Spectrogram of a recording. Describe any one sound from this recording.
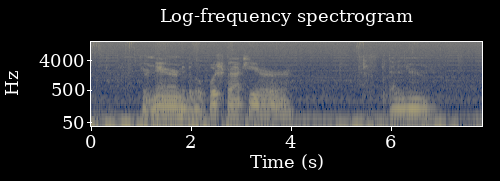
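An elderly man speaks calmly into a headset microphone.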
